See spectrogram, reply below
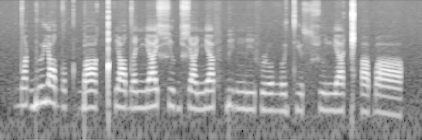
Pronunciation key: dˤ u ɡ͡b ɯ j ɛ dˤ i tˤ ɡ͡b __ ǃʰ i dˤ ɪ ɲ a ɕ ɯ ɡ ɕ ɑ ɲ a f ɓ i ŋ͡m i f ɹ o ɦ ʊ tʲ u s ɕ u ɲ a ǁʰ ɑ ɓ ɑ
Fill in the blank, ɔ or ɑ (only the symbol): ɑ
